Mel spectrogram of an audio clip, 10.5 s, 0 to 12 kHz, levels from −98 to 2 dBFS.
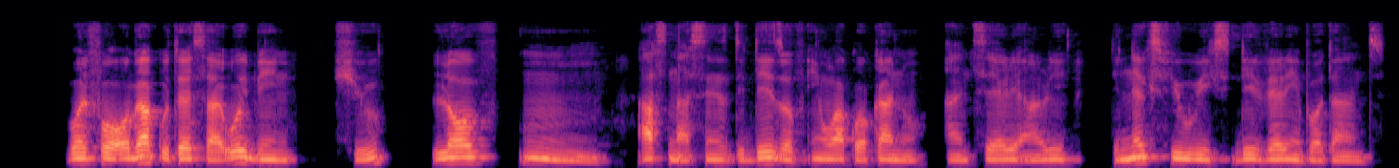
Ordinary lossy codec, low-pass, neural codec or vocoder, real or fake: none; 7.2 kHz; none; real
